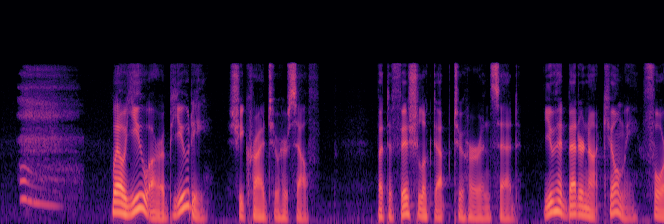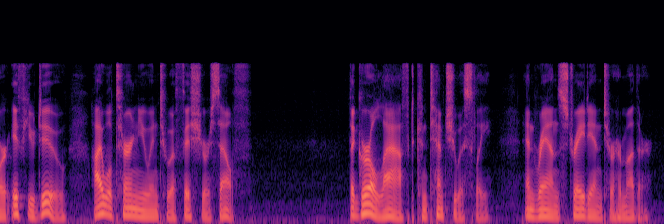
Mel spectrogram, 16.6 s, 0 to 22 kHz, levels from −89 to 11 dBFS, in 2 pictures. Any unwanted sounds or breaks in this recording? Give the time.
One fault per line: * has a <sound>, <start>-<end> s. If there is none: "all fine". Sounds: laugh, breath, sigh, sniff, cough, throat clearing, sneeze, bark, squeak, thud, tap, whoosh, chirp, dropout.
* has a sigh, 0.2-1.1 s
